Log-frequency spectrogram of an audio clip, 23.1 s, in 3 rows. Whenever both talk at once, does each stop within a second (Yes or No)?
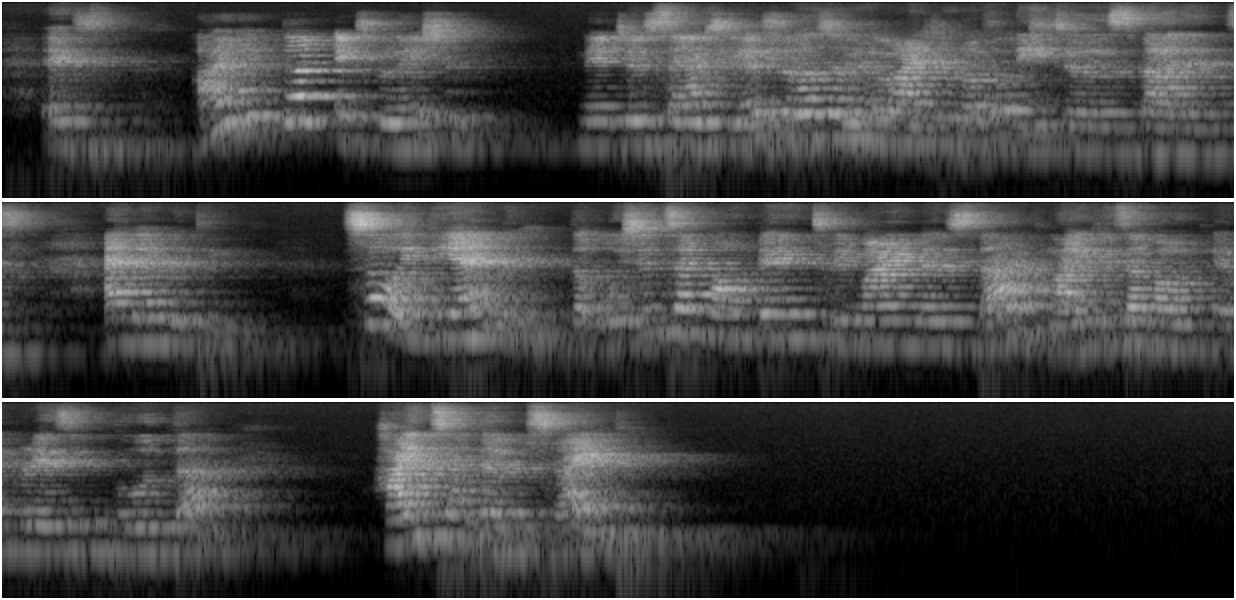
No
